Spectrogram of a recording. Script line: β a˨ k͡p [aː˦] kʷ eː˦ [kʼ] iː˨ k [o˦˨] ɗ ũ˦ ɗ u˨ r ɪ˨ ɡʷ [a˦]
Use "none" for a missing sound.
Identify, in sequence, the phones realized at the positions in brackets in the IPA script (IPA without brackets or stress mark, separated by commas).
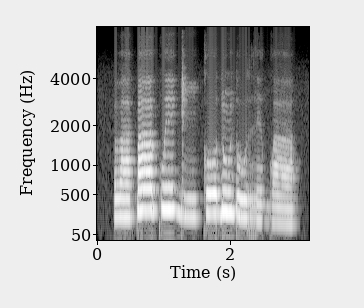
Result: aː˦, ɡ, o˦, a˨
